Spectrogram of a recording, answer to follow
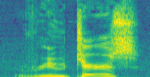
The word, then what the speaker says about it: Reuters: how do I say it what's this word Reuters Reuters Reuters like I said before Reuters okay cool uh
